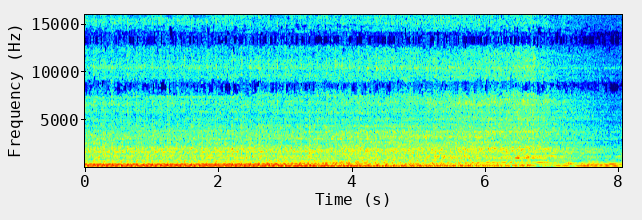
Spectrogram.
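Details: 1979 Yamaha RX 125 two-stroke cafe racer build: fast, steady buzz well above normal tickover, easing only slightly near the end. Idle is set too high and it smells of fuel. Cause suspected, not confirmed.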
